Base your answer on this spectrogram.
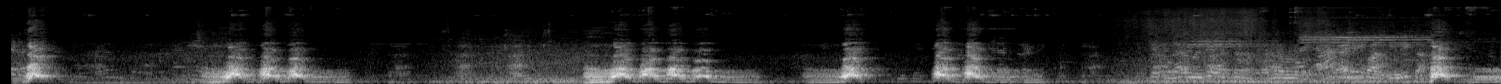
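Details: Dobermann barking aggressively while guarding: loud, harsh barks in short clusters of two or three, about six bursts over fifteen seconds, separated by quieter growly rumbling and brief pauses.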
